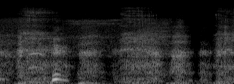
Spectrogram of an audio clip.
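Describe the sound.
Heavy, noisy breathing, a few rough inhales and exhales in an uneven rhythm with a brief snorting catch, no talking; someone breathing really heavily just over the shoulder of a man who is counting money.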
